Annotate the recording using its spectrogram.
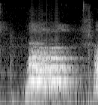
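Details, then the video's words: Ollie, a huge pet Great Dane, barking in the room behind his owners during an indoor live stream: one deep, drawn-out bark lasting about a second, with another starting at the end. "Of course. Ollie's barking right behind us and not going out."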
